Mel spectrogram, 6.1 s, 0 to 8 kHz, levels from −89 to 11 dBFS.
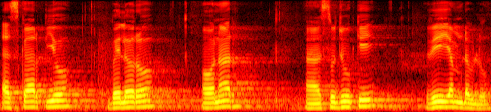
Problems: constant background noise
